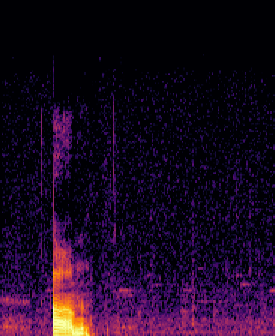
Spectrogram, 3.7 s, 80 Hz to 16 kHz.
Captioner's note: pauses 6 seconds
